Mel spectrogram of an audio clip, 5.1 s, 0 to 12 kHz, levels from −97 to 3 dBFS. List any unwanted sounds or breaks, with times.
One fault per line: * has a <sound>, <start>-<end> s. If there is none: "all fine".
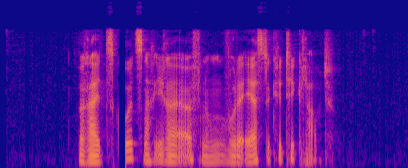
* has a dropout, 1.5-1.6 s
